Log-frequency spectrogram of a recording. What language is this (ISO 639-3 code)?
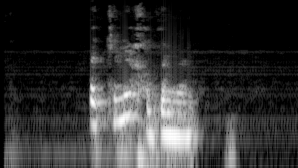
kab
